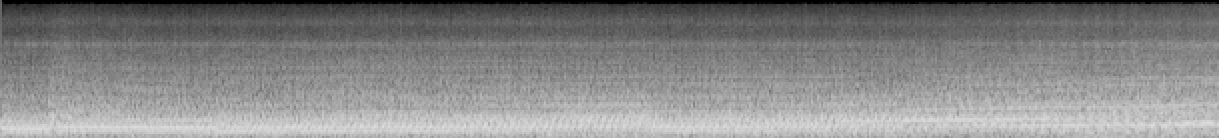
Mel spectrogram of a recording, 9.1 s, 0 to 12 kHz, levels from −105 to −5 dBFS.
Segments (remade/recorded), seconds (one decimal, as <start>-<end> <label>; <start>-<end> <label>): 0.0-9.1 recorded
